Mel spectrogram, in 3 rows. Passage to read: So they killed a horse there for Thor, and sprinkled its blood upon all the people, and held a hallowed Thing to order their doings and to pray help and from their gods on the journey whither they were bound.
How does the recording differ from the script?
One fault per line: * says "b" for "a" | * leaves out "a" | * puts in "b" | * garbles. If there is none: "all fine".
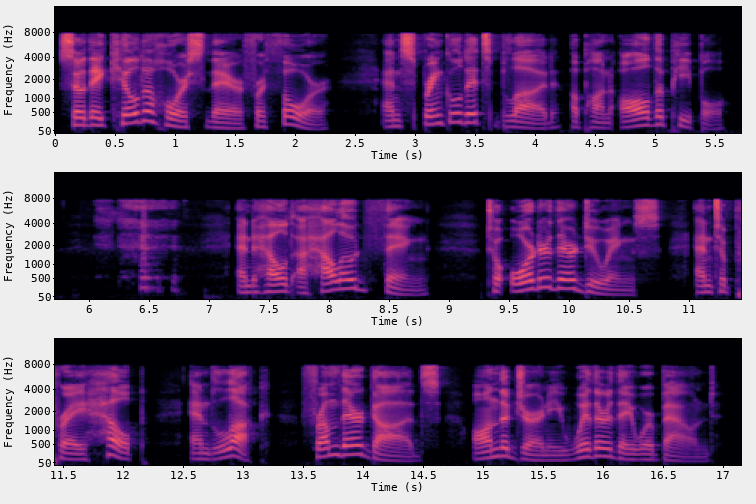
* puts in "luck"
